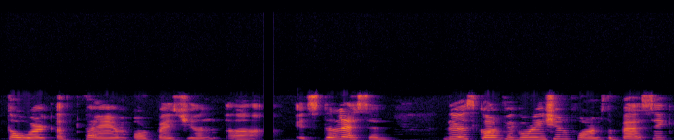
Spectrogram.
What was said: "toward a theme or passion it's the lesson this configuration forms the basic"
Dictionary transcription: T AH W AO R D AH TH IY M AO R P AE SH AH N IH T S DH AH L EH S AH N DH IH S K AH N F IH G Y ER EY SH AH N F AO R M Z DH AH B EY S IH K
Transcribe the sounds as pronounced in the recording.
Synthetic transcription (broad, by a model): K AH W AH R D AH F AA M AO R P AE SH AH N IH T S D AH L EH S AH N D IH S K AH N F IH G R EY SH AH N F AO R M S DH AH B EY S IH K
